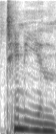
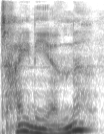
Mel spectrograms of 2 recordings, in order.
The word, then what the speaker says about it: Tynion: latest work by James tinian I 4th which actually now I think it's pronounced tinan after his smash success of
